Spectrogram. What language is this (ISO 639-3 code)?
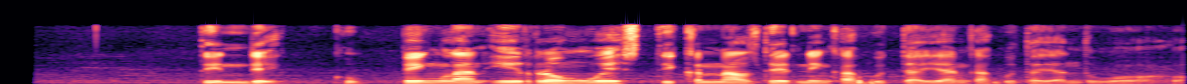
jav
